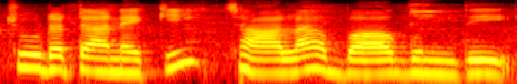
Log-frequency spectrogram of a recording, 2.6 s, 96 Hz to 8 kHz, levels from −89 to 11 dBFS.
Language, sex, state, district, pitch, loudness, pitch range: Telugu, female, Andhra Pradesh, Sri Satya Sai, 180 Hz, -14 LUFS, 175-220 Hz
